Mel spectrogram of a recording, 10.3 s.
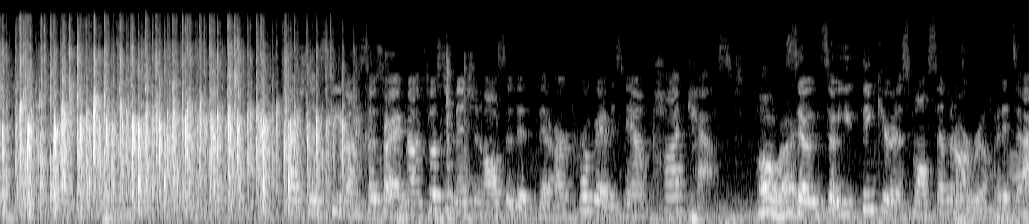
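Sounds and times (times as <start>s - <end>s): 
audience clapping in a seminar room to welcome a guest speaker: 0.0s - 4.0s
speech: 3.3s - 10.2s.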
